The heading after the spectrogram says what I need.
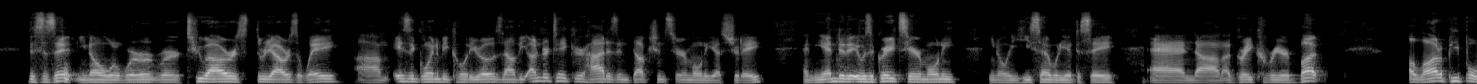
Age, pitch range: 20-39, 100-125 Hz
